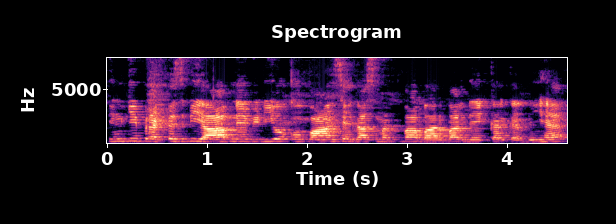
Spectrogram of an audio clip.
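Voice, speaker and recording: A man's voice: high-pitched, completely flat delivery, moderate pace, sharp tone. A man teaching a children's reading lesson, sounding out each letter and repeating every word for young learners. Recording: roomy, slightly dull recording.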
